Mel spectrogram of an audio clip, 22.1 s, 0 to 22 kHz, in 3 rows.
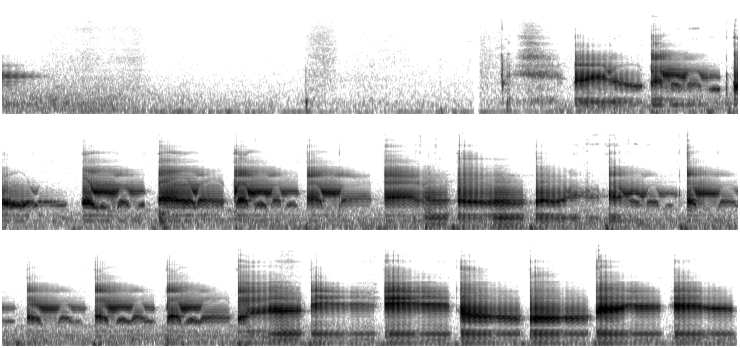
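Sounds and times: jaw harp twanging: 5.7s - 22.0s.

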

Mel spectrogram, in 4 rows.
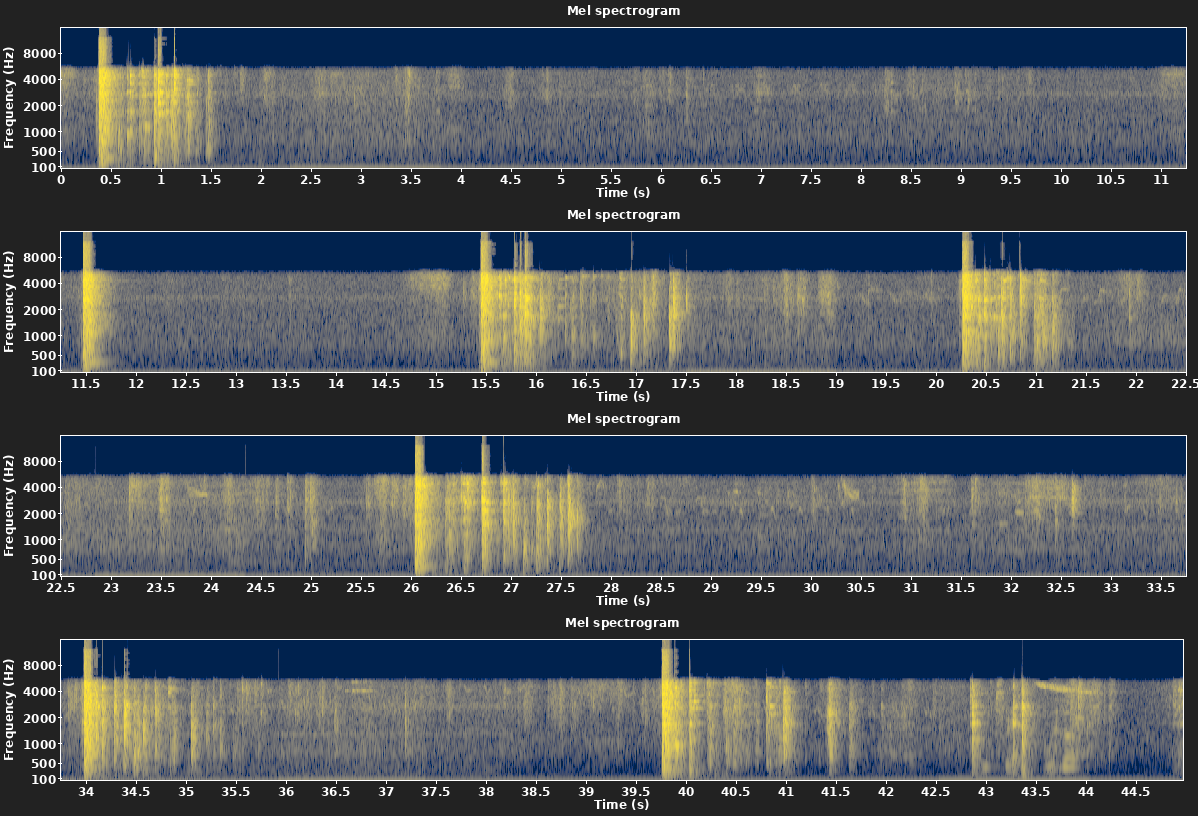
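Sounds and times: concrete fragments clattering: 0.4s - 1.6s, 15.4s - 17.6s, 20.2s - 21.4s, 26.0s - 27.8s, 33.8s - 35.8s, 39.7s - 44.1s
concrete slab cracking: 20.2s - 21.4s, 33.9s - 35.4s.

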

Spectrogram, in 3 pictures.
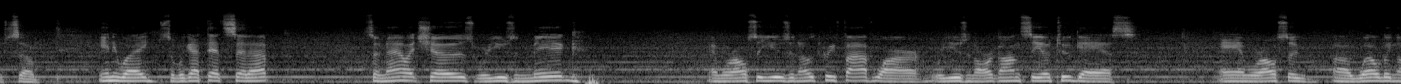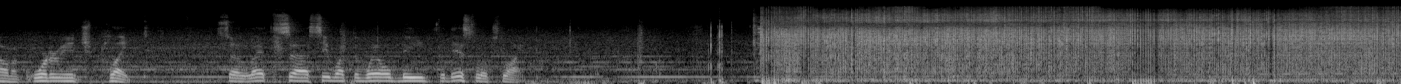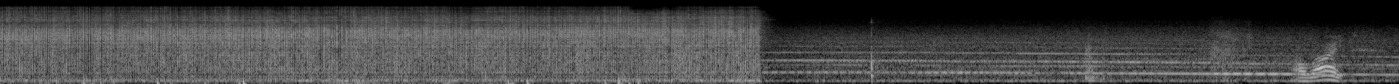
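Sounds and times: hum falling in pitch: 11.0s - 42.0s
welding arc crackle: 21.6s - 35.8s.

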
